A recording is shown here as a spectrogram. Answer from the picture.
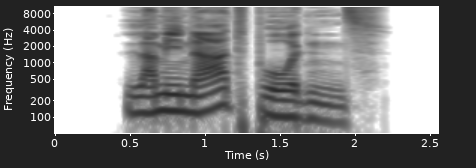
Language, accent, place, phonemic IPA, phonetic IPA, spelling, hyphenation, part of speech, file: German, Germany, Berlin, /lamiˈnaːtˌboːdəns/, [lamiˈnaːtˌboːdn̩s], Laminatbodens, La‧mi‧nat‧bo‧dens, noun, De-Laminatbodens.ogg
- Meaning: genitive singular of Laminatboden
